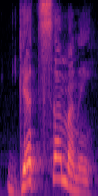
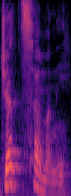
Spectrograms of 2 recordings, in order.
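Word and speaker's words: گتسمنی: ایک اور باغ ہے، گیتسمنی یا پھر جتسمنی، آپ چاہے اس کا تلفظ کسی بھی طرح کریں۔ عبرانی زبان میں جیم نہیں بلکہ گا کہتے ہیں، تو گیتسمنی یا جتسمنی آپ چاہے کچھ بھی کہیں، اور عربی زبان میں گاف نہیں ہے اس لیے وہ جتسمنی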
